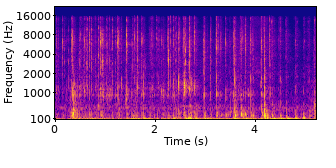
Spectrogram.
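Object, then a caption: Plastic computer keyboard. Both hands type on a white plastic Logitech full-size keyboard resting on marble, tapping and pressing the keys with fingertips and nails. A fast, steady stream of short, dry clicks and taps runs throughout over a constant low hum.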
